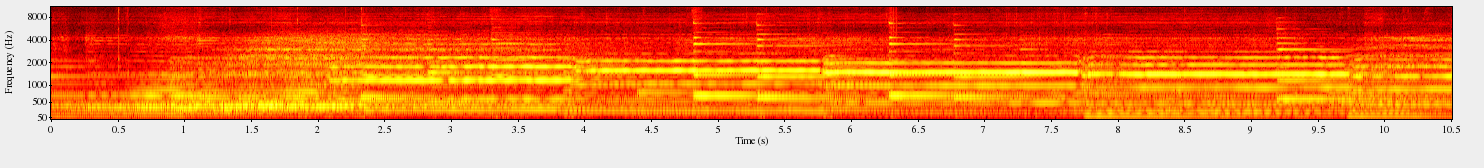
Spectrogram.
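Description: Small blues band playing live: the horn section, trombone and saxophone, holds long chords over keyboard and bass, swelling in over the first second and moving to a new chord every second or so.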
